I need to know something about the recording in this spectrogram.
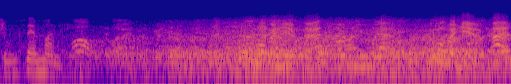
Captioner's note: crowd noise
